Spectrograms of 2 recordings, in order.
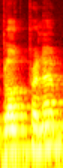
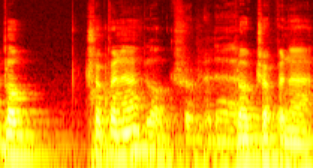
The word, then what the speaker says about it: Blogtrepreneur: Is it Blogpreneur? Blogtrepreneur. Most awkward name ever to pronounce.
